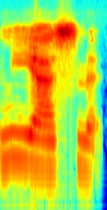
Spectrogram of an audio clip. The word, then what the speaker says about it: miasme: Si on lit le mot de miasme, mi aussi c'est une syllabe, as c'est une syllabe. D'après ce qu'on vient de lire. Oui. Consonne voyelle c'est une syllabe, voyelle consonne c'est une syllabe. Alors pourquoi il n'a pas séparé mi as? Exactement, oui. Parce que c'est ça la diérèse, ce qu'on est en train de voir, c'est les voilà, deux. Mi as les et deux aussi ensemble.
